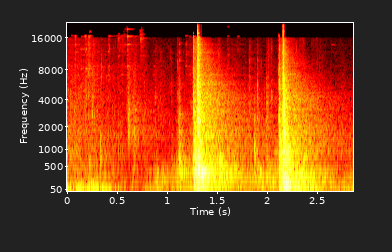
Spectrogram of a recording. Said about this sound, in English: pulls out a drawer full of beetles, all subtly different.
